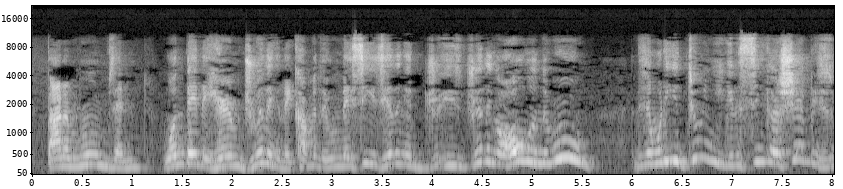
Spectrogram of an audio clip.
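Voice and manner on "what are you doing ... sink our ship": high, urgent retold outcry; alarmed protest. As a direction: act out an alarmed challenge, voice pitched way up. Shipmates confront man drilling hole.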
